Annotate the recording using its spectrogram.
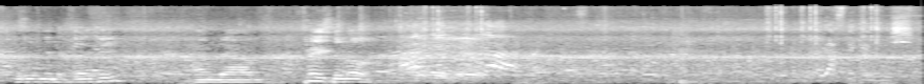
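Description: A man speaks animatedly into a microphone.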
